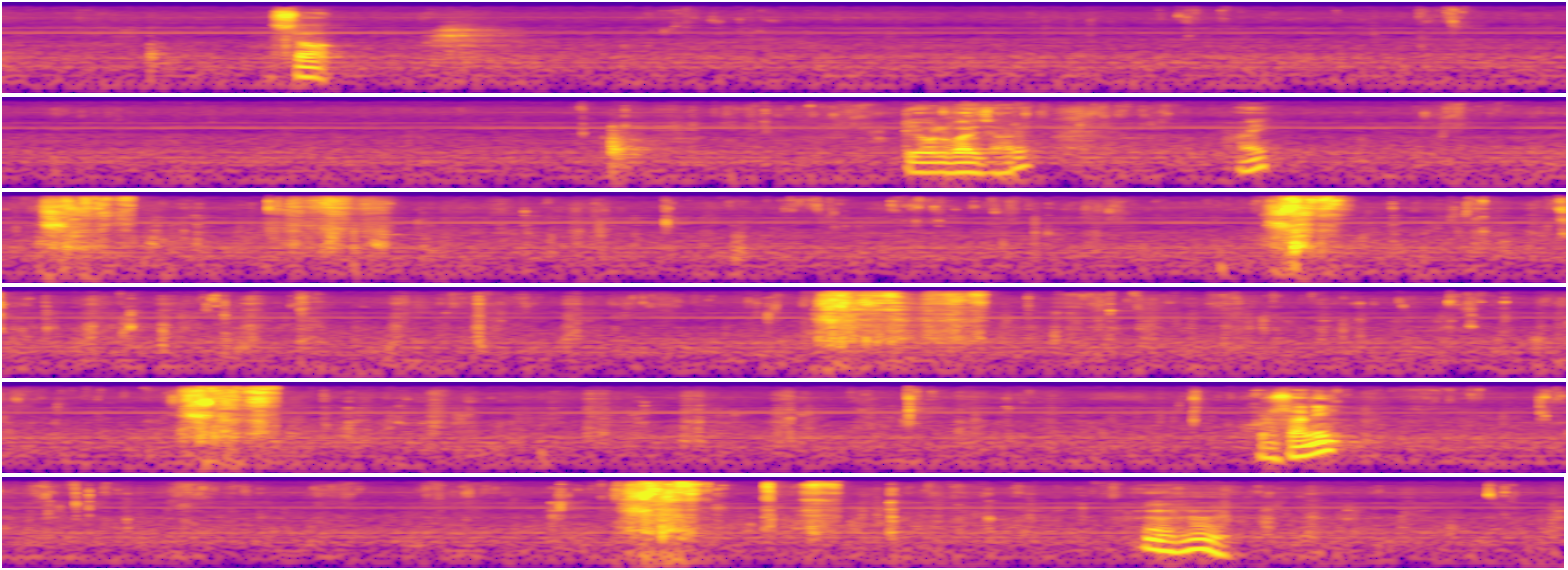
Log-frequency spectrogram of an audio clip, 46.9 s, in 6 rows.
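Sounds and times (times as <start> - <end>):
faint steady hum: 0.0 - 46.9
chewing and mouth smacks: 3.2 - 4.2, 5.1 - 9.0, 10.6 - 12.4, 13.2 - 13.8, 14.8 - 37.5, 38.1 - 46.9.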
